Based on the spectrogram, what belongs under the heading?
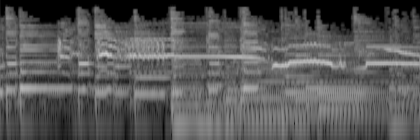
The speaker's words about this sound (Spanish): Después de una semana de días nublados, por fin, el sol está a punto de mostrar su rostro en Agua Dulce. Las escasas nubes se pintan de rosa y púrpura. Las aves se despiertan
